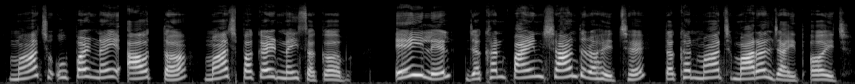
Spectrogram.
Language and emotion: Maithili, neutral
